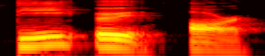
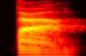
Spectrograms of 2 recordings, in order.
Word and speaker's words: dør: If you pronounce it dør, it means door. Now, the exact same word, if you pronounce it dør instead, now means dies. Same spelling, same three letters, can be pronounced dør or dør.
